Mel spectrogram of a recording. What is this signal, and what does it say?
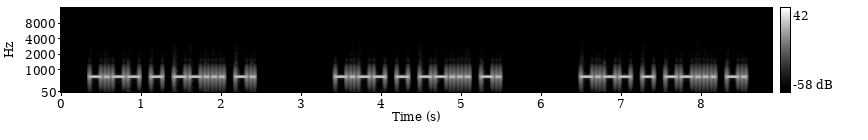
Morse code, heard as a keyed tone, about 25 wpm, 700 Hz. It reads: YT7N YT7N YT7N
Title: DXCC-100 Call Signs - 4 Characters - Repeated 3x - 25wpm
